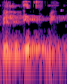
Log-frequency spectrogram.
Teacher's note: ایک مدہ ہے، جو لین ہے، بالاثم لام ساکن پہ اظہار، اثم میں تا نرمی سے ادا ہوگا اور اس پہ حمس ہوگا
